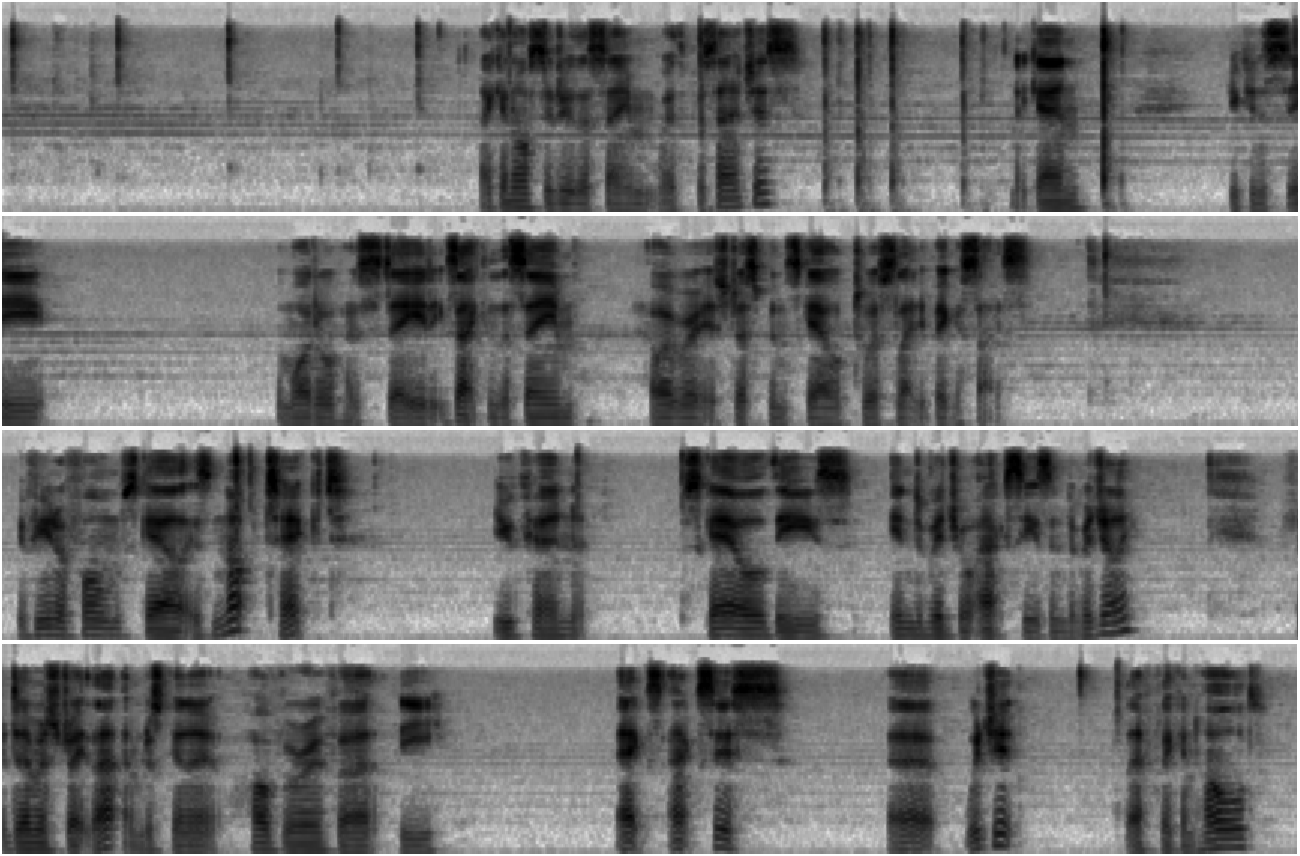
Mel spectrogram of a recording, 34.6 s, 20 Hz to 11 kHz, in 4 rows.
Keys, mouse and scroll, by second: 0.3-0.6 scroll up 1, 0.9-2.1 right drag, 2.1 click, 4.6-6.3 typing, 7.5 Return, 8.5-16.3 right drag, 9.3 right drag, 10.7-12.0 right drag, 16.3 scroll down 1, 18.7-24.3 drag, 33.3-34.5 drag.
